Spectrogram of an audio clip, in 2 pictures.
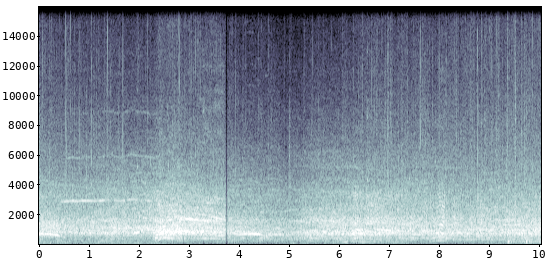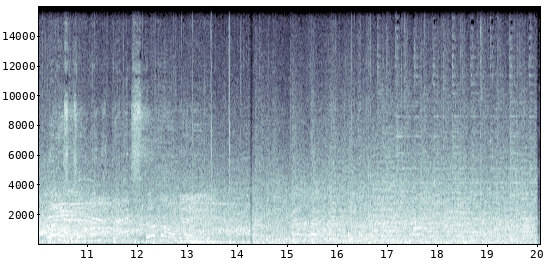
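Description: Basketball arena crowd: many voices cheering and shouting over live game play. Music joins in about halfway through.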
